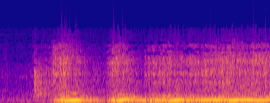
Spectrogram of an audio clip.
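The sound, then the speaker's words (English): A truck engine revs hard in a series of rising surges, loud, then keeps roaring steadily as the truck pulls away, driven off by Professor Tobin from the London Zoo. No one speaks. “Hey, where's he going with the truck?”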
